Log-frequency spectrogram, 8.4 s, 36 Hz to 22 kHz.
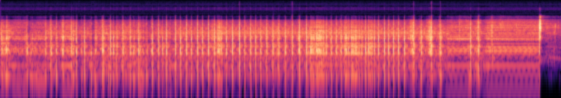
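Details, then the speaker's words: Vox AD50VT guitar amp: rapid regular deep thumping pulses, unaffected by gain, volume, master or power level settings or tube removal, that change pace when the rear power control is tapped; faulty power control pot or bad solder joint, likely knocked. "this leads me to believe that the problem is something mechanical in the power control circuit possibly the control itself or a bad solder connection on the circuit board"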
